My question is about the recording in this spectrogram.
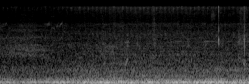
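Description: Low, unsteady rumble of wind buffeting the microphone outdoors.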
